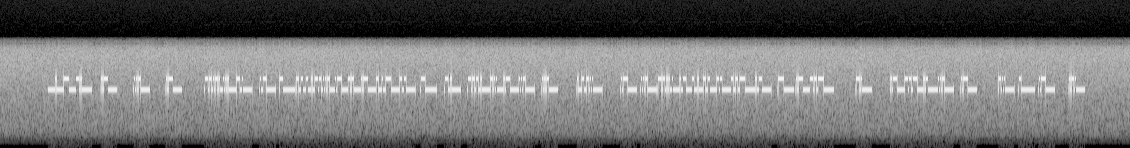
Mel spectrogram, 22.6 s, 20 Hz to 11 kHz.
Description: TTY/TDD text telephone tones (45.45 baud Baudot), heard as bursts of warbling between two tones, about 400 Hz shift, 1600 Hz centre. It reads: THESE DYNAMIC SELECTION PRESSURES FACILITATE THE OBSERVED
